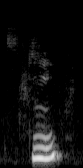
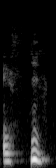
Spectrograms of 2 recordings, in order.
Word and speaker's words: esquí: Es por eso que pronunciamos la E de forma completamente normal, ¿vale? No decimos ski, sino ski.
